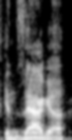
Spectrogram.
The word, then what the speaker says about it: Gonzaga: Gonzaga I got um I got some negativity based off of the way that I pronounce their name it's Gonzaga but they should be in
